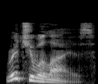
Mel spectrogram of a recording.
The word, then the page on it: ritualise: British English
